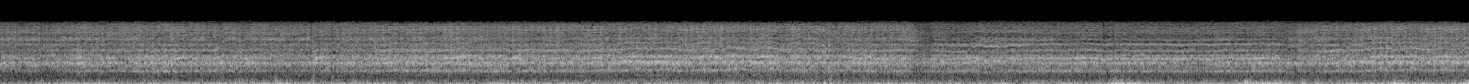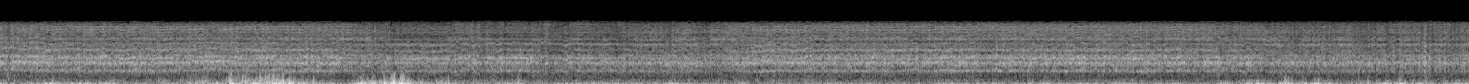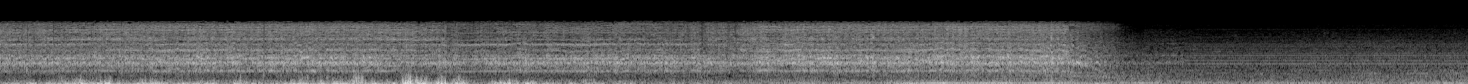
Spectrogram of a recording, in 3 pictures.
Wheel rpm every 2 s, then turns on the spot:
170, 170, 160, 160, 160, 160, 160, 160, 160, 160, 170, 170, 160, 170, 170, 170, 170, 170, 170, 160, 40, 0.
none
